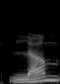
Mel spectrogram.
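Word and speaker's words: لا: Bunun adı la Elif bu da lam gibi okunur fakat uzatılarak okunur Neden Çünkü bir tarafı Lan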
